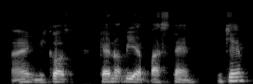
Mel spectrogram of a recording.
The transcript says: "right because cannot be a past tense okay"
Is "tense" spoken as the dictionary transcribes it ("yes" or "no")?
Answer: no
